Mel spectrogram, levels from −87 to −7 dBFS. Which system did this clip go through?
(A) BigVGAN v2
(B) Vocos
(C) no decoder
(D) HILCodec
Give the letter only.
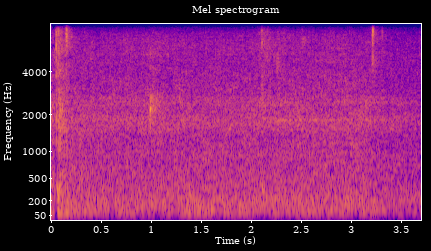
C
